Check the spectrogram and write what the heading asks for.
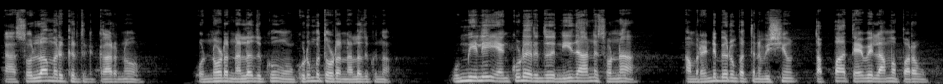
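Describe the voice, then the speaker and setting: A man's voice: medium pitch, fairly even intonation, fast, bright, forceful tone, long reverb tail, lightly acted. A man playing an earnest, pleading young lover. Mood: firm. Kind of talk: audiobook character voicing.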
